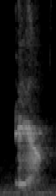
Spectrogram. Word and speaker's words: Ann: So your name is it Anne or On? – Anne.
